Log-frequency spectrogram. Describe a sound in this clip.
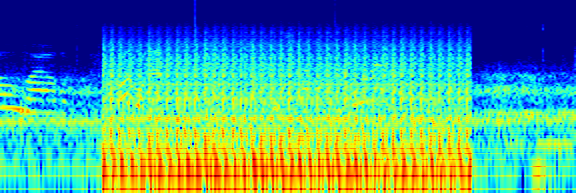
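Machine guns fire in a rapid rattling burst.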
